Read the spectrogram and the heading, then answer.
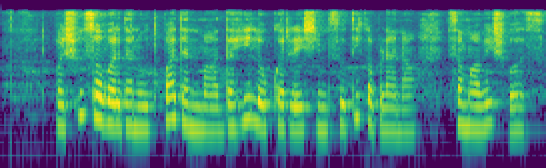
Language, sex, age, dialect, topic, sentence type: Marathi, female, 18-24, Northern Konkan, agriculture, statement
